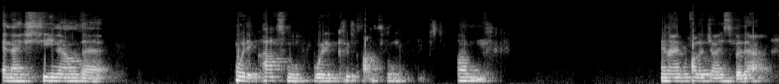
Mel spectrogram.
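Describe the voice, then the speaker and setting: A woman defendant speaking haltingly and apologetically in court, with many pauses and fillers. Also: sits low, level tone, creaky, dark tone, a little hiss or hum. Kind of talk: courtroom statement. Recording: distant echoey courtroom mic.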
